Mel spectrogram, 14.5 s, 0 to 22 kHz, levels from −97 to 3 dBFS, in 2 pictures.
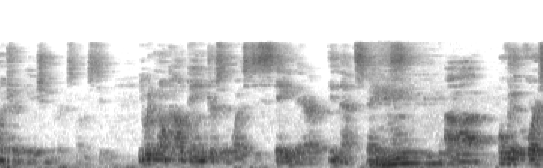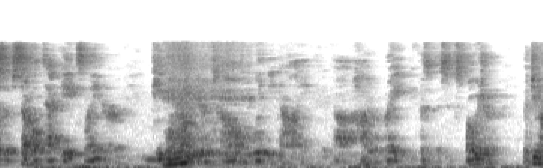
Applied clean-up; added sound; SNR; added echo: classical method WPE with log-MMSE.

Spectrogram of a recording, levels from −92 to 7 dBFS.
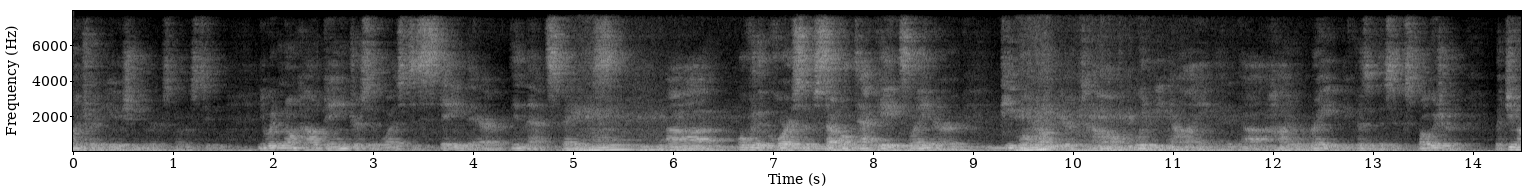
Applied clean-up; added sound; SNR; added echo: none; Idling / Accelerating, revving, vroom / Car; 1 dB; reverberation time 0.6 s.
